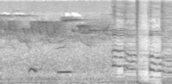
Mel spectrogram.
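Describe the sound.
Birds singing short whistled notes that alternate in pitch, a few clear tones spaced over a couple of seconds above a soft noisy background.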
